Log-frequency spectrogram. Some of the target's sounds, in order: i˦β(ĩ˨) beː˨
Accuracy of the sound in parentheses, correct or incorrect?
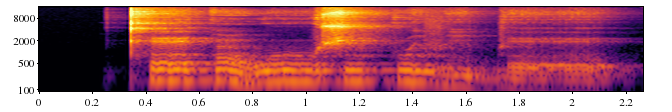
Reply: incorrect: i˨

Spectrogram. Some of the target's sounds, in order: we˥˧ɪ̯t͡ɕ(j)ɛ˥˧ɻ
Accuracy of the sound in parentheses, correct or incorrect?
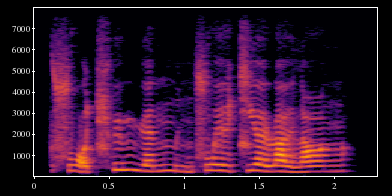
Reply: correct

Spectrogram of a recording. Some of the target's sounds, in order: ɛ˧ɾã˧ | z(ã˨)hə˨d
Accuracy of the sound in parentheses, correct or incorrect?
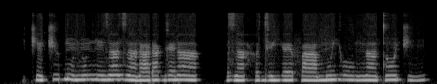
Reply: correct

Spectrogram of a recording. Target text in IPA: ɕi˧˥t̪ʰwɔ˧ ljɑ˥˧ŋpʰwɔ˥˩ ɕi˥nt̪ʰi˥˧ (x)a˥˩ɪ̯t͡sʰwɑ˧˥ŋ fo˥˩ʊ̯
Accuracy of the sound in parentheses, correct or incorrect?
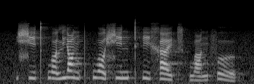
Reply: correct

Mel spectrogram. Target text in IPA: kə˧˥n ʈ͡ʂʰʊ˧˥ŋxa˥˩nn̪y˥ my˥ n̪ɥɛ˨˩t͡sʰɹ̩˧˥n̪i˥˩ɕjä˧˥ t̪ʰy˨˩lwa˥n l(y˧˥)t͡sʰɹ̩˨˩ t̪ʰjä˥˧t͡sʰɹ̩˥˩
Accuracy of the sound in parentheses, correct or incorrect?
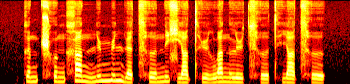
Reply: correct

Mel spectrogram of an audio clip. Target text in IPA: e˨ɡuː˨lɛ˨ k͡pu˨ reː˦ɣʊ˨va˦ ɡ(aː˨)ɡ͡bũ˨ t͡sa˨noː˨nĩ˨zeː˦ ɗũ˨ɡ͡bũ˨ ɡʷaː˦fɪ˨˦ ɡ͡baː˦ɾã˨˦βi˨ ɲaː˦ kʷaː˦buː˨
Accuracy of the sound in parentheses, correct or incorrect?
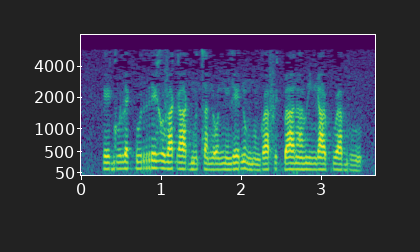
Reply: correct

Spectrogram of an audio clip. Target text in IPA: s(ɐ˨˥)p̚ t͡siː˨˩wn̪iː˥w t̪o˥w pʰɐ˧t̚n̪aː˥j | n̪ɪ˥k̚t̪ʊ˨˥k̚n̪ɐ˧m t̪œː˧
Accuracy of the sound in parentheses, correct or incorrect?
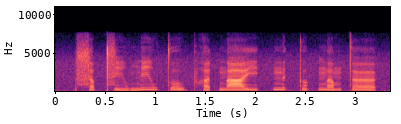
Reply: correct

